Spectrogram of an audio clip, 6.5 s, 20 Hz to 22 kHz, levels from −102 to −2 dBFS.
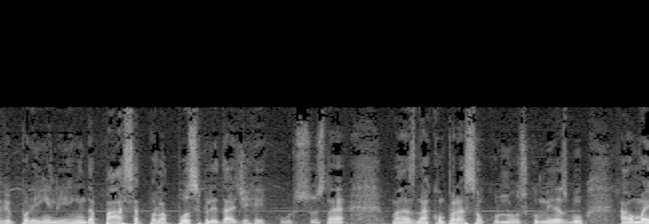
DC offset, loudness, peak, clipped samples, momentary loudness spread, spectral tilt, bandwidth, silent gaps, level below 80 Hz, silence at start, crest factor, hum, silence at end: under 0.1%; -22 LUFS; -2 dBFS; under 0.1%; 12 LU; -6.5 dB/octave; 11.5 kHz; none; -30 dBFS; 0 s; 20 dB; none; 0 s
